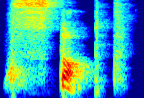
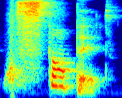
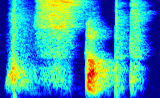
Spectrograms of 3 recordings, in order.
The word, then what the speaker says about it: stopped: So, in here, we need to say stopped without adding any extra syllables. This can be quite hard, but you really have to try because if you add an extra syllable here, you will say stop it. And stop it is an imperative telling somebody to stop doing something.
